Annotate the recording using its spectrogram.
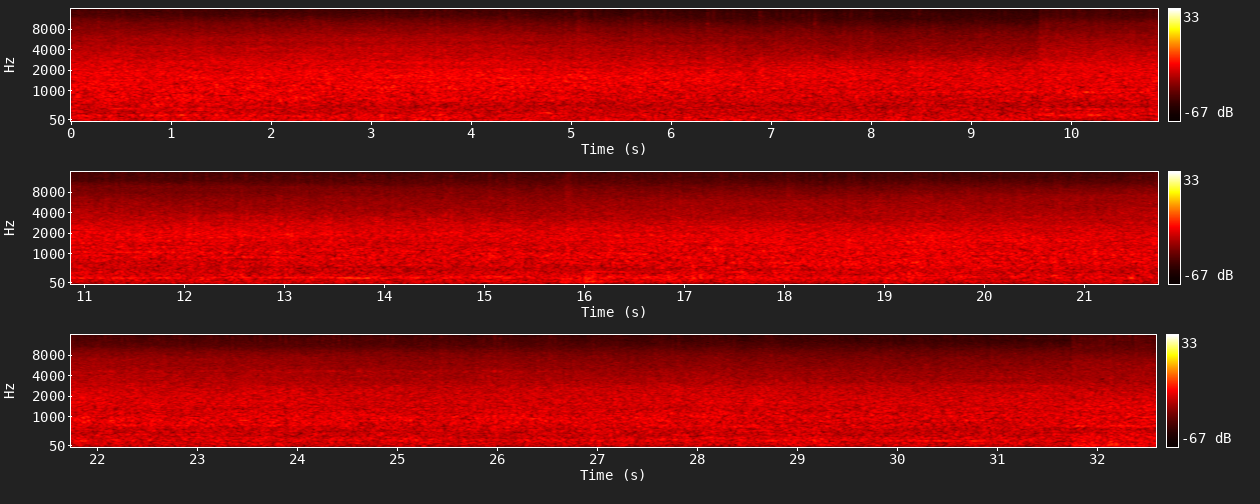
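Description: HO-gauge model trains running on layout track: a steady rolling hiss of metal wheels on the rails, its tone shifting slightly about ten seconds in.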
